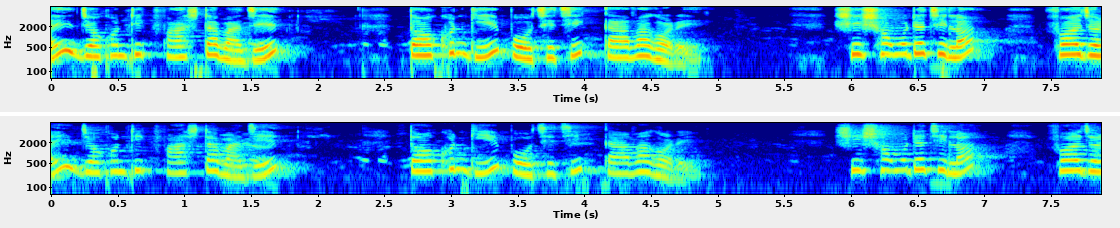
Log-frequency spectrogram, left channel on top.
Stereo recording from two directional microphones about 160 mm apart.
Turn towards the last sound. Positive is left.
turn(degrees=60)  # may be behind; listen again after turning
